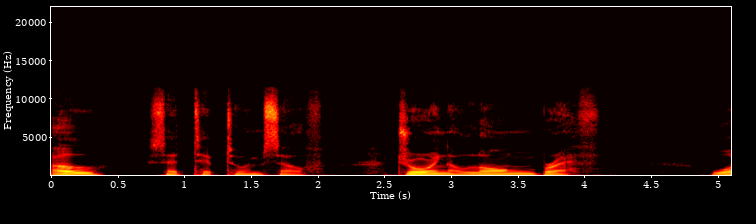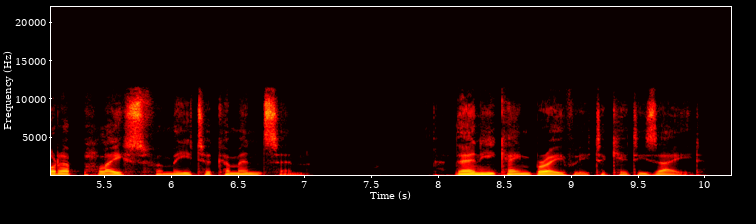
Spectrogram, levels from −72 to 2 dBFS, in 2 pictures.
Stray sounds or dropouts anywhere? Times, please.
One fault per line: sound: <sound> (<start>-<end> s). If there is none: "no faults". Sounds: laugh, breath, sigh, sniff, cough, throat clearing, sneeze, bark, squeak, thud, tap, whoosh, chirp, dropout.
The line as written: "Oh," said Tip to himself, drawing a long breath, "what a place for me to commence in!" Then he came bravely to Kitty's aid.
no faults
